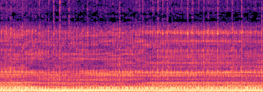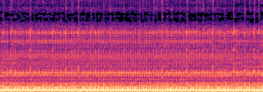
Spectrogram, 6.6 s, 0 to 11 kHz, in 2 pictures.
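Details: Three-year-old Huztl-based MS660/066 mill chainsaw, ported 56mm cylinder, after in-field clutch replacement: steady even high-pitched buzz holding speed without stumbling or surging; running cleanly and healthy.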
